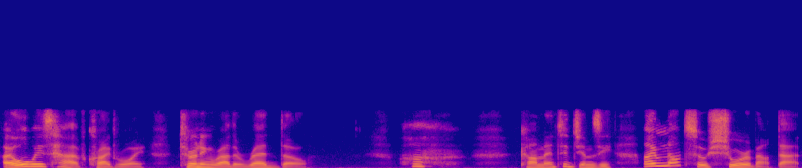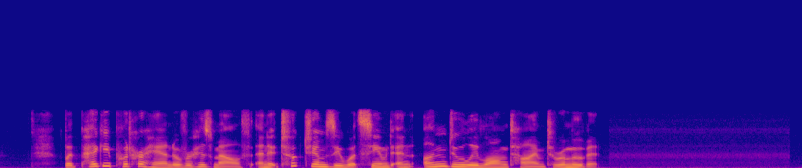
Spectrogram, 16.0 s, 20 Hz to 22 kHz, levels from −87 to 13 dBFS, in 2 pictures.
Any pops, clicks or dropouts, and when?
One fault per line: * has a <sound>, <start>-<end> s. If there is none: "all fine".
all fine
